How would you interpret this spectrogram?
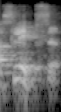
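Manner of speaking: స్లిప్స్ with a crisp "ps"; voiceless ending. Shown as a demonstration. Teacher modelling for learners, స్లిప్స్ with voiceless "ps". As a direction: end స్లిప్స్ on hissed s.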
